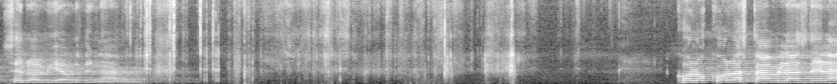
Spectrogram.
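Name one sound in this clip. An elderly woman chants in long, drawn-out tones through a microphone.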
